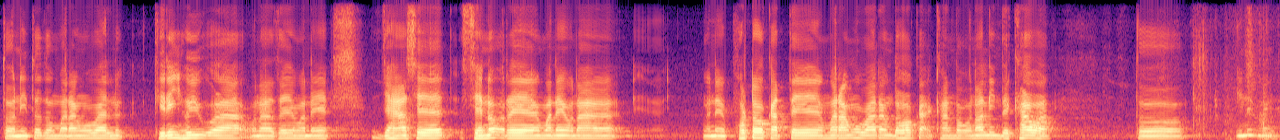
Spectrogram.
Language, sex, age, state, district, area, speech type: Santali, male, 60+, Jharkhand, Bokaro, rural, spontaneous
